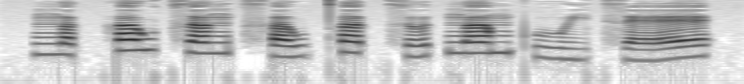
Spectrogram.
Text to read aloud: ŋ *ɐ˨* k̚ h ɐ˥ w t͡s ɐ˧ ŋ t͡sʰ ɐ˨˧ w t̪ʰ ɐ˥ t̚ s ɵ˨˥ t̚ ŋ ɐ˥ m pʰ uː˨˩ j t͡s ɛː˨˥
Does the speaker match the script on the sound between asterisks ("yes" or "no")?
yes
